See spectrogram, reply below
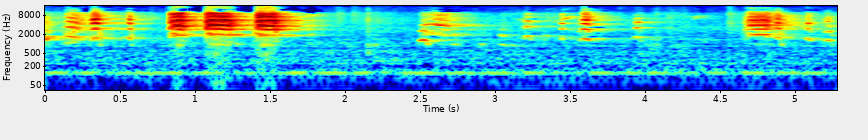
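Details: Black-hooded Nanday conures (parakeets) in a feeding frenzy on seed mix at a backyard feeder give harsh, raspy squawks in irregular bursts, some clipped, others drawn out, over a faint hum.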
